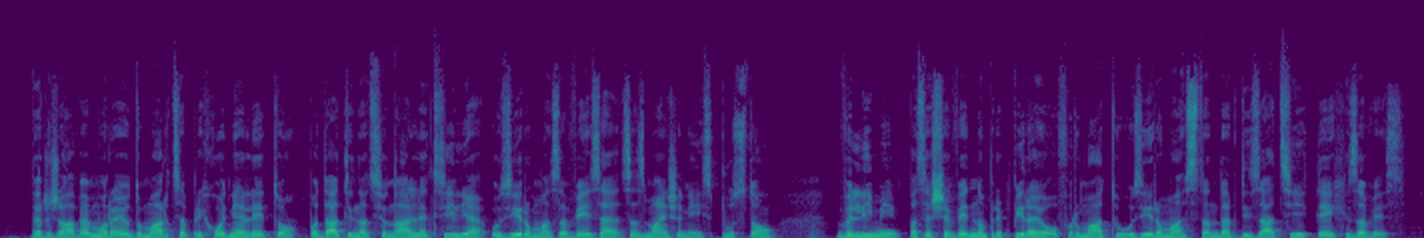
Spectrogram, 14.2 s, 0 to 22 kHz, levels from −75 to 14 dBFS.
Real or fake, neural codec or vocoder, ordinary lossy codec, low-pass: real; none; MP3, 96 kbps; 19.8 kHz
